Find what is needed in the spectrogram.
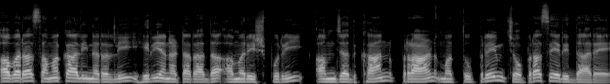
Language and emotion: Kannada, neutral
